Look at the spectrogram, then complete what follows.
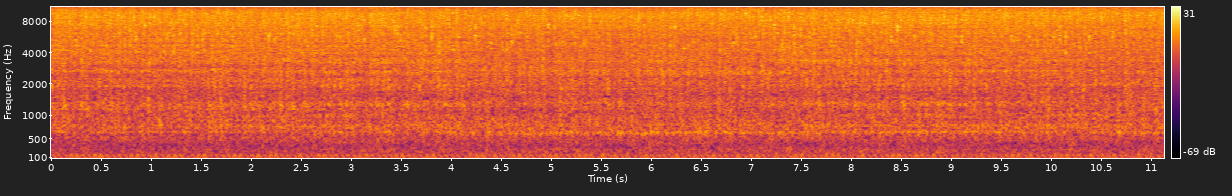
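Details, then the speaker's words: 1969 Volkswagen Beetle, 1500cc air-cooled flat-four, cold start needing a bit of choke on the third try: even, steady clattery idle with a deep low thrum and no misses or knocks; normal cold idle. "feel cold but this stage on I just love this sound the air-cooled Volkswagen sound is music to my I don't know what do you think"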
